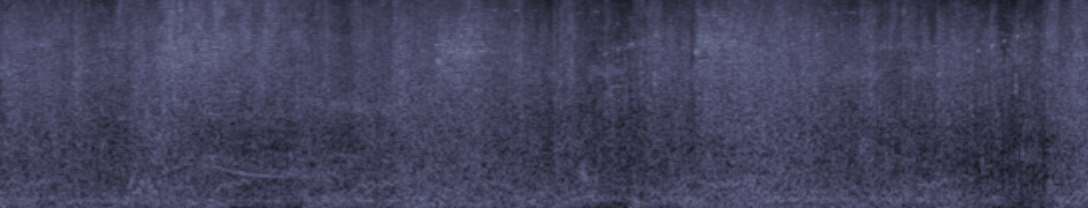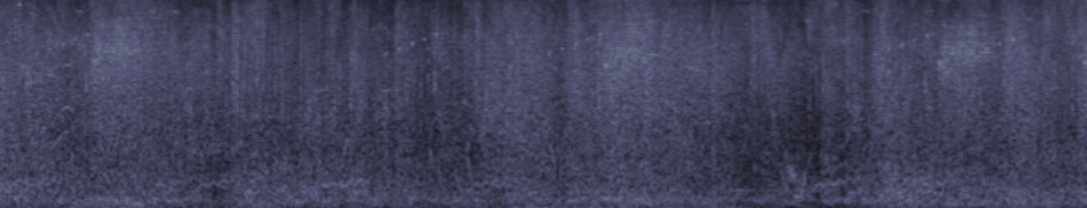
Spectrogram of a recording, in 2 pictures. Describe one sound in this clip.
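Explosions and cannon fire boom in a game battle.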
